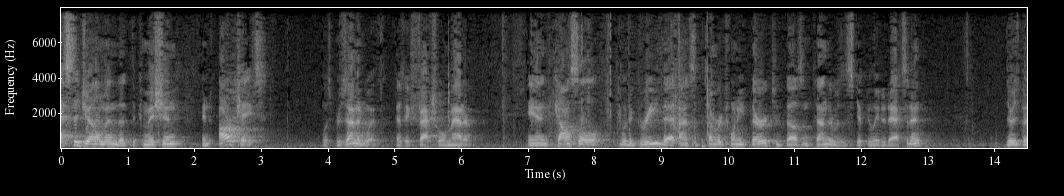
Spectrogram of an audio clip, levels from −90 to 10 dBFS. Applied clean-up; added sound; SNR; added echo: none; none; none; none.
